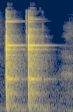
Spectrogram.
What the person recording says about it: this Anvil Rings like like crazy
